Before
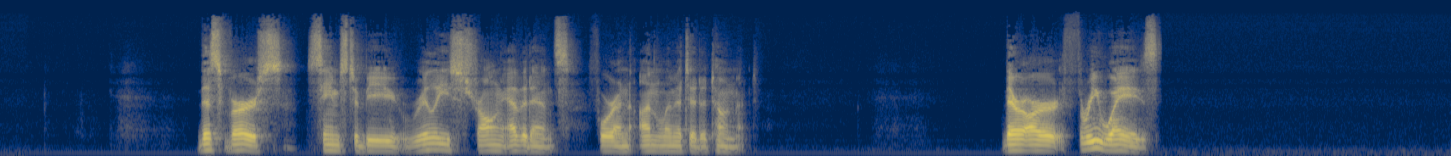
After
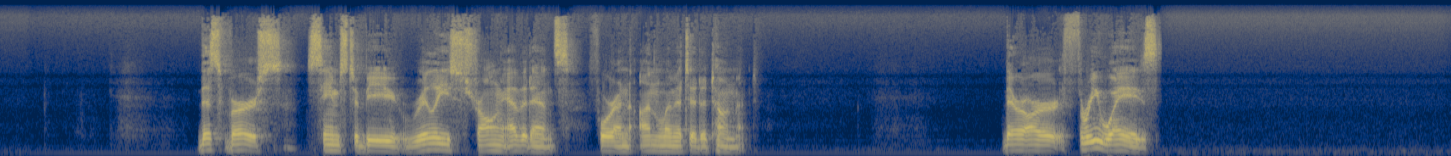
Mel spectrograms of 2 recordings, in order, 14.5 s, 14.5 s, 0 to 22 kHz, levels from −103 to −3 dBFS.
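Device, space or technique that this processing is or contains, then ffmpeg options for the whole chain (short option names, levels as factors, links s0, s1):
FM broadcast chain: -filter_complex "[0:a]highpass=55,dynaudnorm=f=360:g=3:m=1.41,acrossover=split=280|1800|6900[s0][s1][s2][s3];[s0]acompressor=threshold=0.01:ratio=4[s4];[s1]acompressor=threshold=0.0631:ratio=4[s5];[s2]acompressor=threshold=0.02:ratio=4[s6];[s3]acompressor=threshold=0.00891:ratio=4[s7];[s4][s5][s6][s7]amix=inputs=4:normalize=0,aemphasis=mode=production:type=50fm,alimiter=limit=0.112:level=0:latency=1:release=126,asoftclip=type=hard:threshold=0.1,lowpass=f=15000:w=0.5412,lowpass=f=15000:w=1.3066,aemphasis=mode=production:type=50fm,volume=1.33"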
